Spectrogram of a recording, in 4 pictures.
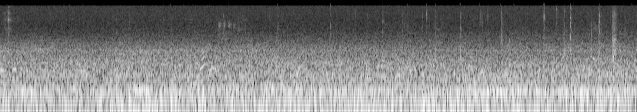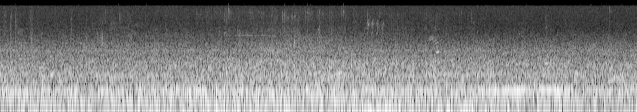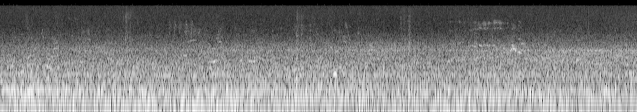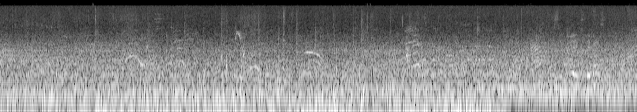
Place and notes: Bord du lac d'Aix les Bains, Tresserve, France - Plage du Lido
Le temps est gris, au bord du chemin lacustre réservé aux piétons et cyclistes près de la plage du Lido, bruit de la ventilation du restaurant bar, quelques baigneurs, les passants et la circulation sur la route voisine.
